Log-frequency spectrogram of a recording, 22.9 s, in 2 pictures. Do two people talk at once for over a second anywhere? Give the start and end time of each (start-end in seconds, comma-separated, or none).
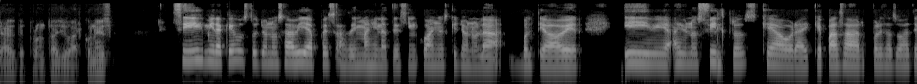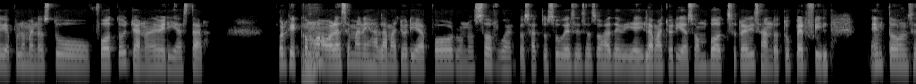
none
